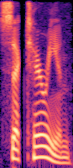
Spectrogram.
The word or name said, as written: sectarian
